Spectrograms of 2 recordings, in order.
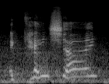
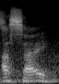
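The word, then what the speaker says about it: açaí: Acacia. Ashai. Say it again for me, Thomas. Asai.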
